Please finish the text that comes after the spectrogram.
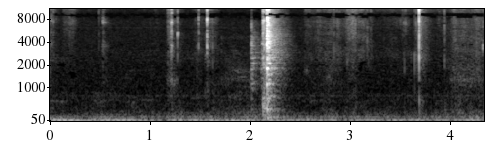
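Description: Scissors snip through knitting yarn in a single quick, close cut over a faint room hum, with a few soft handling ticks around it.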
